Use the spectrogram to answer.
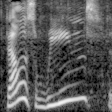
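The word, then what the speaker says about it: Dallas Wiens: So Dallas Weens, is that how we pronounce his name? – Sure.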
